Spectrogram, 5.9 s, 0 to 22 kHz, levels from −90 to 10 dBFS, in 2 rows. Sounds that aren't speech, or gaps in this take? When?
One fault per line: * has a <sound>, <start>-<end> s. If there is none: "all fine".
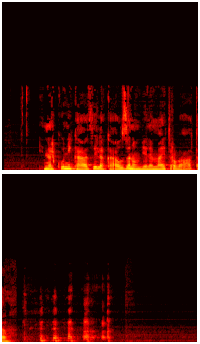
* has a laugh, 3.2-4.6 s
